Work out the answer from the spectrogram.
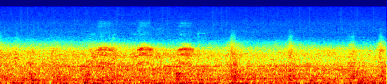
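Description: Passenger train coaches rolling past: a steady rumble of wheels on the track, with a few faint clicks from the wheels later on. About two seconds in, three short caws from a crow, roughly a second apart, sound over the rumble.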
